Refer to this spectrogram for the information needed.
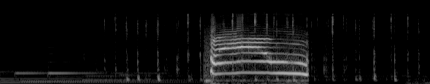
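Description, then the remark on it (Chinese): A single loud, drawn-out meow from Qiuqiu the cat, lasting about a second, cuts through a steady patter of keyboard typing, with quick clicks continuing before and after it. “敲着键盘的李潇被球球的叫声吸引住视线，看向球球”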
